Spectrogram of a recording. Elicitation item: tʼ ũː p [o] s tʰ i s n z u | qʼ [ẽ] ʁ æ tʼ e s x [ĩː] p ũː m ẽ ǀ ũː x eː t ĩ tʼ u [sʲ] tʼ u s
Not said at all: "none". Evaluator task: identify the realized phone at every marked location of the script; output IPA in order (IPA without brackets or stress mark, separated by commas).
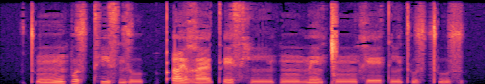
o, e, ĩː, s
